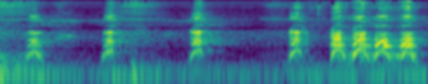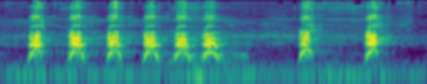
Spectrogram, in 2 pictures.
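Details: A dog reacting to being recorded while someone makes noise, giving a series of sharp barks, first spaced about a second apart, then rapid bursts of closely repeated barks, with a low background hum.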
